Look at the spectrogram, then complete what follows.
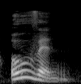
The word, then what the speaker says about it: oven: 걔를요, 오븐이라고 하지 마시고요. oven. 네, 이렇게 발음을 해주셔야 되겠습니다.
